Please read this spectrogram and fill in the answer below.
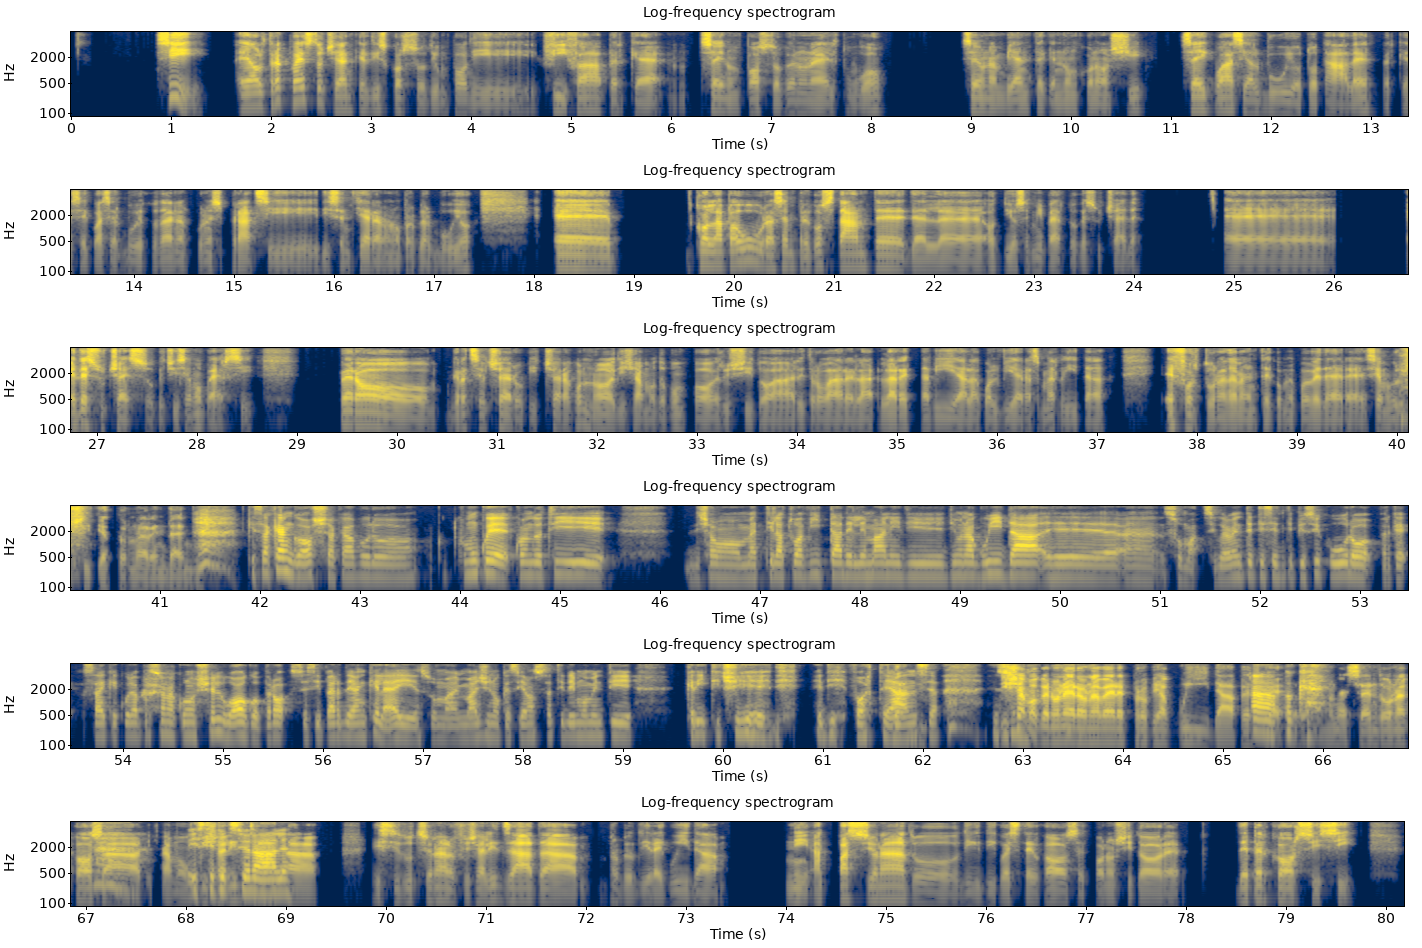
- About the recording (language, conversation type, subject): Italian, podcast, Qual è il posto più sorprendente che hai scoperto per caso?
- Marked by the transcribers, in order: tapping; drawn out: "Ehm"; "cielo" said as "ciero"; chuckle; "insomma" said as "nsomma"; sigh; laughing while speaking: "critici e di"; "propria" said as "propia"; laughing while speaking: "oka"; "proprio" said as "propio"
